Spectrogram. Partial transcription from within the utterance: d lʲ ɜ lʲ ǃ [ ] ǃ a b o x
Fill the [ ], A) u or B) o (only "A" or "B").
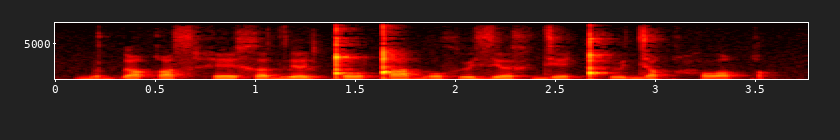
B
